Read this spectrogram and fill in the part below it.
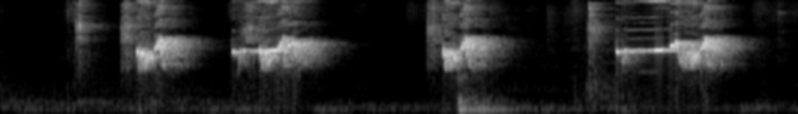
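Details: Male Bar-winged Prinia delivering spaced harsh buzzy bursts, about four loud rasping phrases with a short steady whistle near the end, separated by brief silences.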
